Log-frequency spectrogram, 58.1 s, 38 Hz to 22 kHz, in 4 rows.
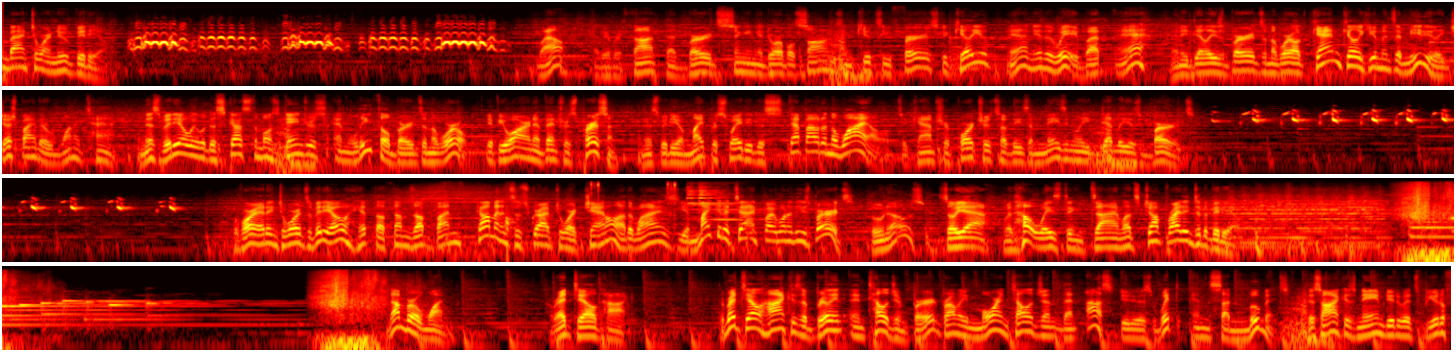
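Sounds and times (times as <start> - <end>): soft background music: 0.0 - 58.0
loon tremolo calls: 1.2 - 5.1, 26.6 - 30.9.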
